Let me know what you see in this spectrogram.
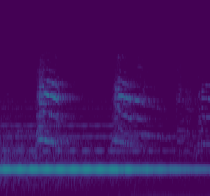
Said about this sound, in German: Vögel begleiten dich mit ihrem herrlichen Gesang.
